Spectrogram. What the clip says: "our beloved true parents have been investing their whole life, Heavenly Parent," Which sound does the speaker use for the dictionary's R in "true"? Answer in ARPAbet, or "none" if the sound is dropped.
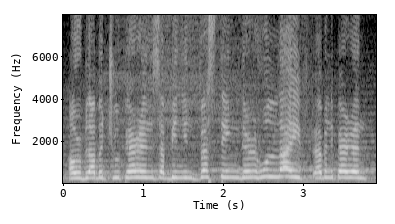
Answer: none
